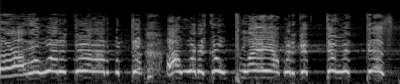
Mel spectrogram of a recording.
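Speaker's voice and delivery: put-on high, whining kid's complaint; whiny child. Preacher imitating his nephew whining about homework. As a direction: whine like a kid who wants to play. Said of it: "He started crying and said".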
